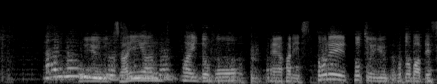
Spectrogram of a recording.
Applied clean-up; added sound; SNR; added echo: neural mask model RNNoise.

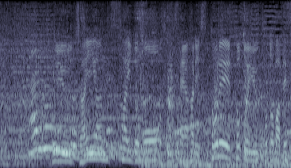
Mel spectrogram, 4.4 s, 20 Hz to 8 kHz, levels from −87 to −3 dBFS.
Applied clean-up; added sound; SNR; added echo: none; Wind instrument, woodwind instrument + Toilet flush; 16 dB; none.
